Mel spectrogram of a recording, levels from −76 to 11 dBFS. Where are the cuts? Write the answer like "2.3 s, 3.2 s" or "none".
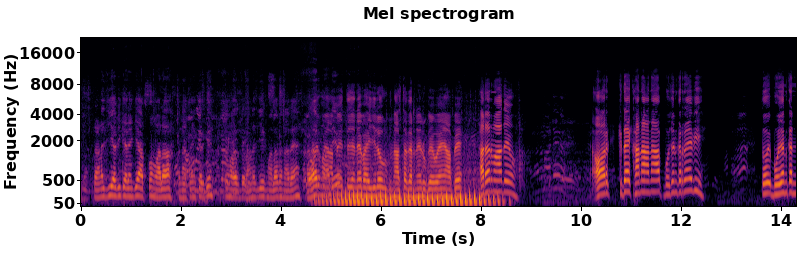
5.1 s

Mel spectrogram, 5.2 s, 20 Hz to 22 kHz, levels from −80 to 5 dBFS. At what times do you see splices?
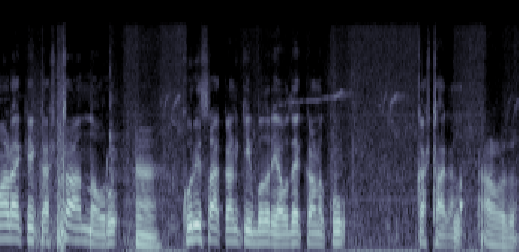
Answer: none

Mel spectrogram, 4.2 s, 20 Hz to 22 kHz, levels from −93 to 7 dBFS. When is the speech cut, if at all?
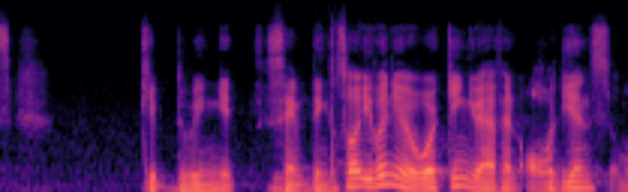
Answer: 2.2 s

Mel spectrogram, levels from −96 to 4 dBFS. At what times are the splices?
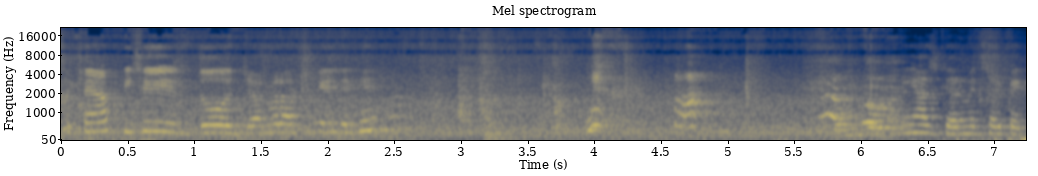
3.1 s, 6.3 s

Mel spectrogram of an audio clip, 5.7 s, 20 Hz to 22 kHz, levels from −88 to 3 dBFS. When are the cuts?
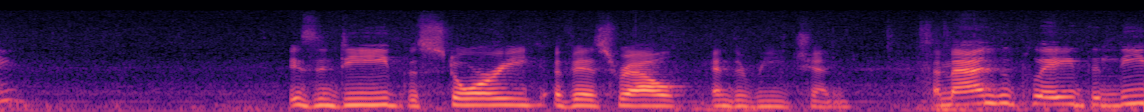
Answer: none

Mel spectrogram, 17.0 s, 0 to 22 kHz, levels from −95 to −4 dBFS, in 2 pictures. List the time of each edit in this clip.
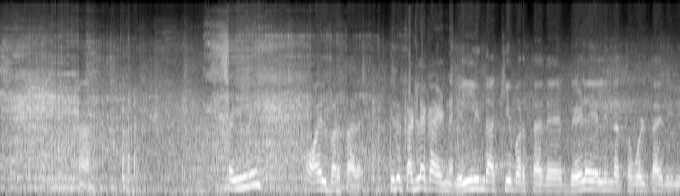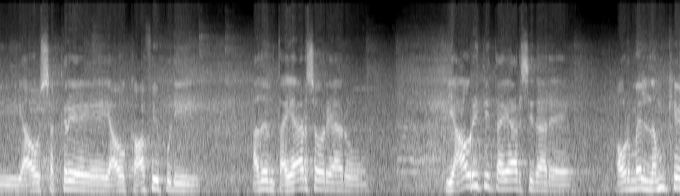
5.7 s

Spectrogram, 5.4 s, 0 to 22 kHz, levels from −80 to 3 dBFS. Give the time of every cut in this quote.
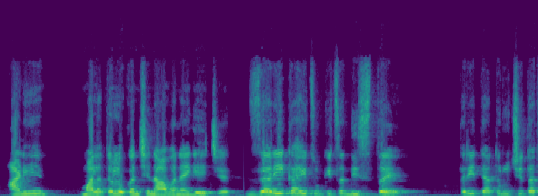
2.4 s

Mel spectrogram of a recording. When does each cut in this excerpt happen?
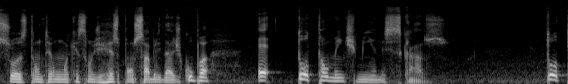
none

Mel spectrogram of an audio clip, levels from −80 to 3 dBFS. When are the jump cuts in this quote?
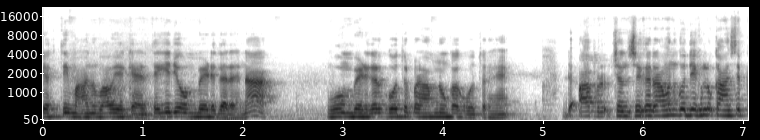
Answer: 4.9 s

